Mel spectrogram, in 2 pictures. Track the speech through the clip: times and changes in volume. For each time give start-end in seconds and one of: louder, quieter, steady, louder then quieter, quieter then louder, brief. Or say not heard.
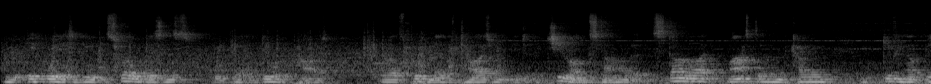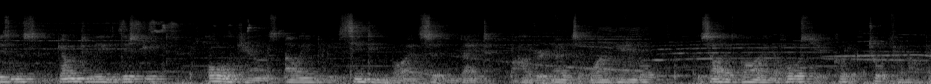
0.0-18.5 steady.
